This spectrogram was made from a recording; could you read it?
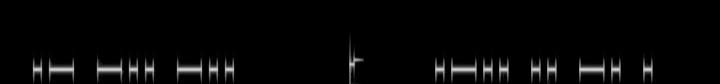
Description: Morse code, heard as a keyed tone, about 15 wpm, 700 Hz. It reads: ADD LINE
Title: Sentences from Top 1000 Words - Review Part 1 - New Word Drill - 15wpm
